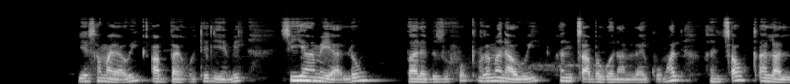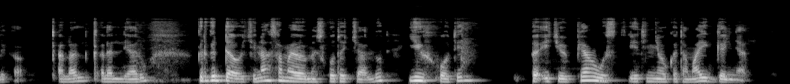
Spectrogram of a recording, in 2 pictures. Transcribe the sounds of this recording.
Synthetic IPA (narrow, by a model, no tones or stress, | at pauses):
jɛsəmajawiabːajho̞t̪ʰe̞ljɛmːil | sɨjːame̞jalːəw | b̥aləbɨzufo̞kʼzəmənawihɨnsʼabəɡo̞nanlajkʼomalhɨnsʼawʼ | kʼəlalkʼələljaluɡ̥ɨɾɡɨd̪ːajwo̞t͡ʃːɪnːasəmajawiməskʰot̪ʰo̞t͡ʃːjalːut̪jɪhho̞t̪ʰe̞l | b̥əʔit̪ijo̞pʼɪjawʊst̪ʼjɛt̪ʰɨɲːawkʰət̪ʰəmajɪɡːəɲːal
